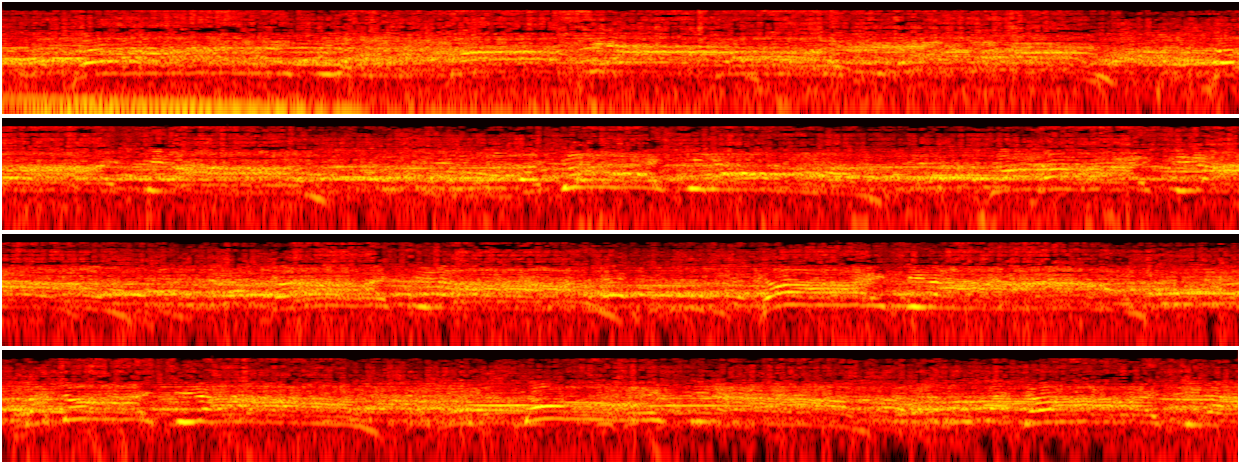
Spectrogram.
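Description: A large crowd of Hindus surrounds a police van outside a court, keeping up a loud, steady roar of shouting, yelling and whoops for the whole stretch, with voices talking over the din.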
